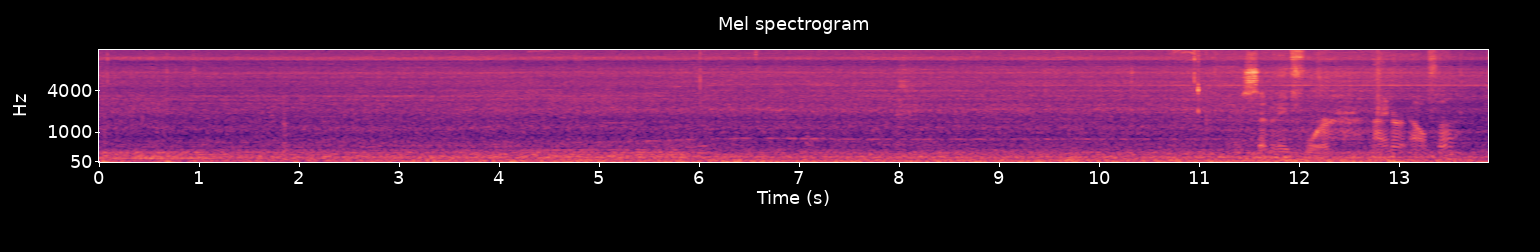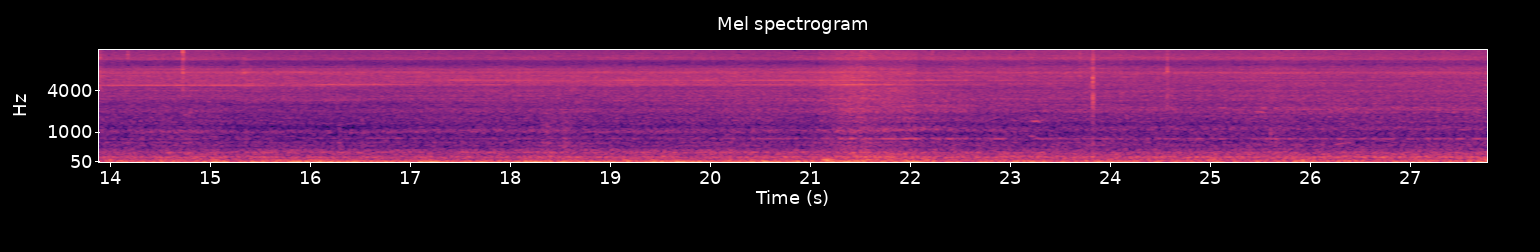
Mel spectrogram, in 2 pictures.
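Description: A jet engine hums low and steady as an airliner taxis, heard from inside the cabin.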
